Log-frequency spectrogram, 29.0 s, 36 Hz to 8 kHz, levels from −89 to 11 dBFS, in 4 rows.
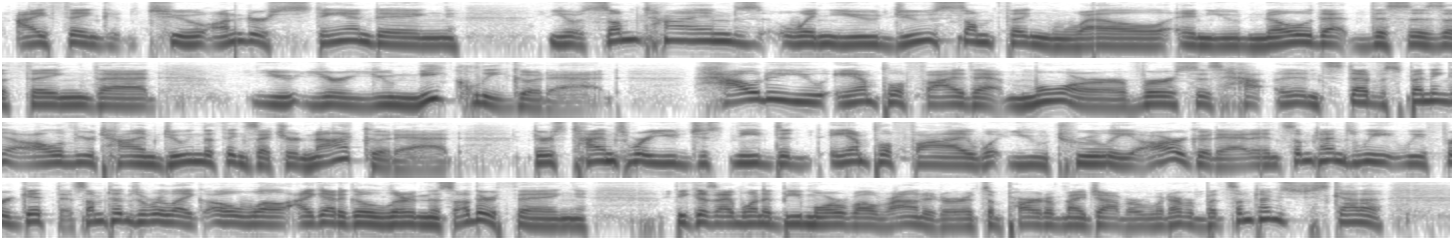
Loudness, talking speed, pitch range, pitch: -26 LUFS, 210 wpm, 130-170 Hz, 145 Hz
